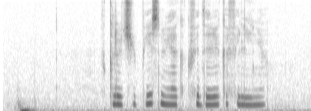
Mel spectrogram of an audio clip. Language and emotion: Russian, neutral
